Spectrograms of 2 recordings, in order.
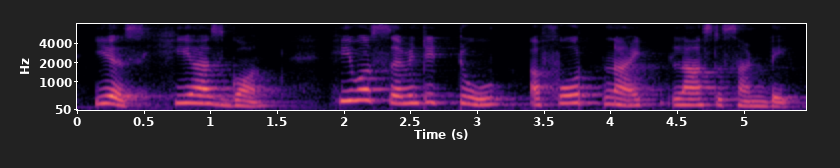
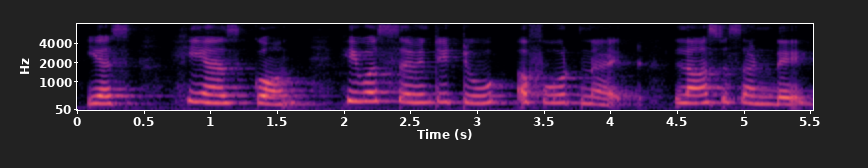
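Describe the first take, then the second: First: Said in the usual way. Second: Fussy, sniffing tone, a bit higher; a slightly higher, sniffy, fussed-over voice; sniffy and bothered. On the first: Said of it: "Like that she said". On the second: Shown as a demonstration. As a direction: read it like she's sniffing and put out. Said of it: "Like that she said with full of bother".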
